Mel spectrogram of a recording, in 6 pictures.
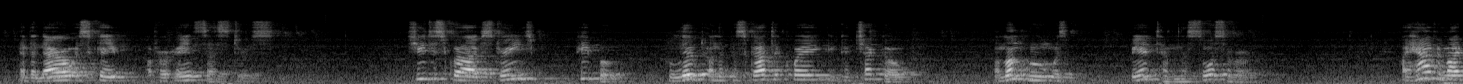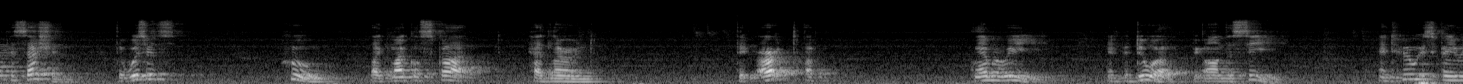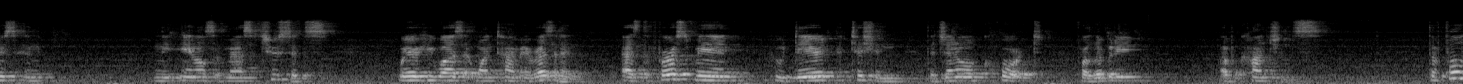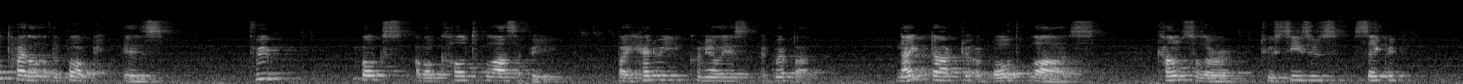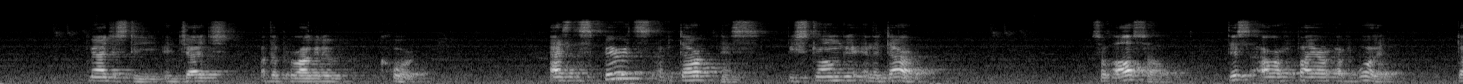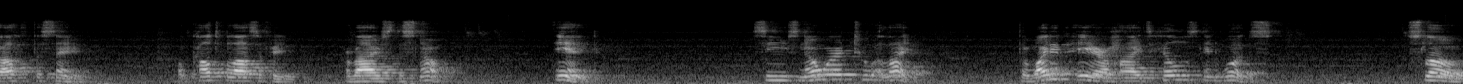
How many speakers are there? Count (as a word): one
